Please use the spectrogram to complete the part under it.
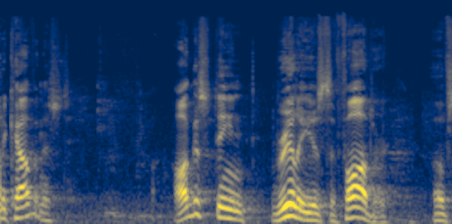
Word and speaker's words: Augustine: So Origen, but then Augustine. I was checking online. That's pronounced properly in two different ways. Augustine or Augustine.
